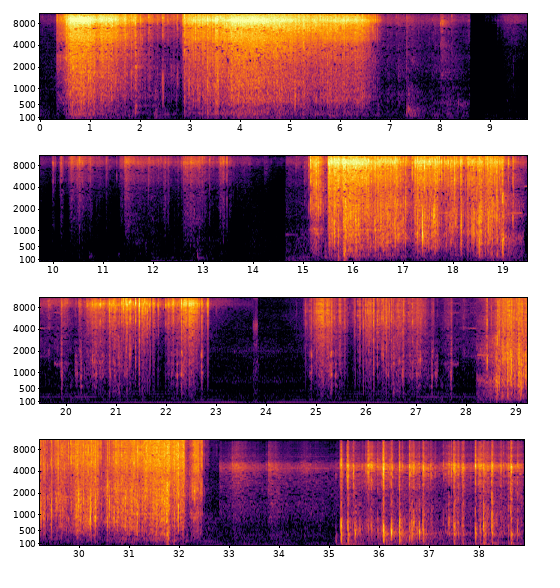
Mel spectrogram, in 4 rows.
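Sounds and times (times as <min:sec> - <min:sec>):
tyre crushing crackling plastic packet: 0:00.4 - 0:06.8, 0:10.0 - 0:13.7, 0:15.0 - 0:23.0, 0:24.8 - 0:32.7, 0:35.2 - 0:38.9
low steady hum: 0:09.2 - 0:32.8.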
